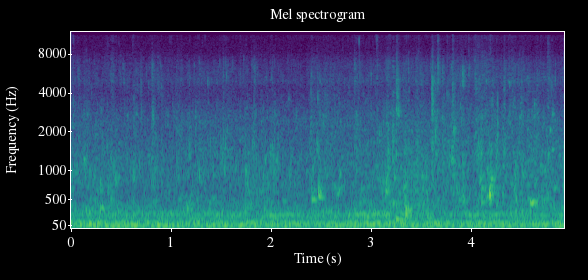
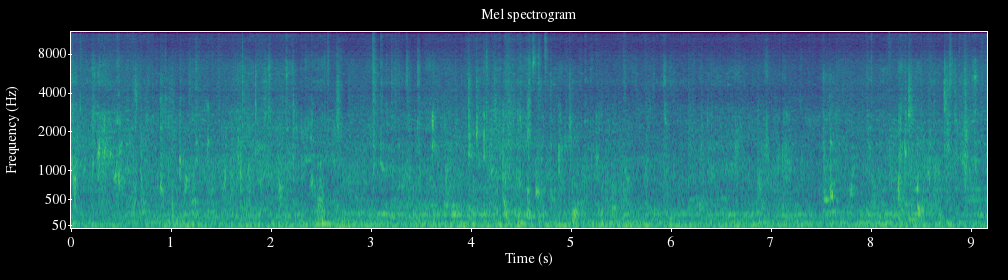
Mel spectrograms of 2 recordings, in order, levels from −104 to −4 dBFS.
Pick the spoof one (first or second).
second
